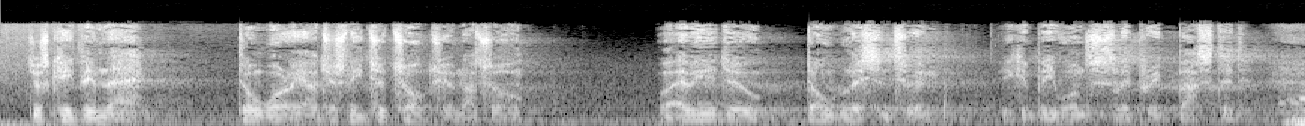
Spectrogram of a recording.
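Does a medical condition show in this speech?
No.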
